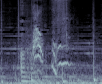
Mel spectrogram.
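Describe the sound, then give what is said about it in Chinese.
Cats meowing, with a couple of drawn-out, wavering meows rising and falling in pitch over a steady low background hum. “你为什么养这么多猫啊？”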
